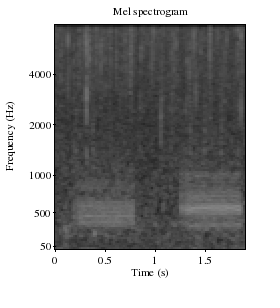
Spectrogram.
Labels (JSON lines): {"label": "biophony, croak", "recorder": "SoundTrap 500"}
